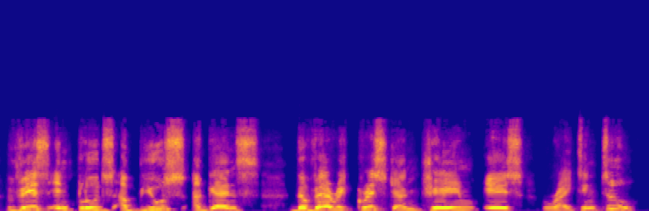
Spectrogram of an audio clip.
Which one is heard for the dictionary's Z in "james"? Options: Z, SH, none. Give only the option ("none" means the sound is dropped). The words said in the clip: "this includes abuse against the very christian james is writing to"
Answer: none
